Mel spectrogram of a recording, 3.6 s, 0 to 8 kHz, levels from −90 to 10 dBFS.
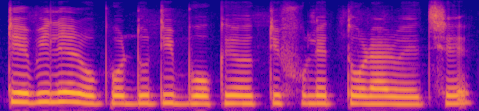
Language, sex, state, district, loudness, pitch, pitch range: Bengali, female, West Bengal, Cooch Behar, -14 LUFS, 215 Hz, 210-225 Hz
